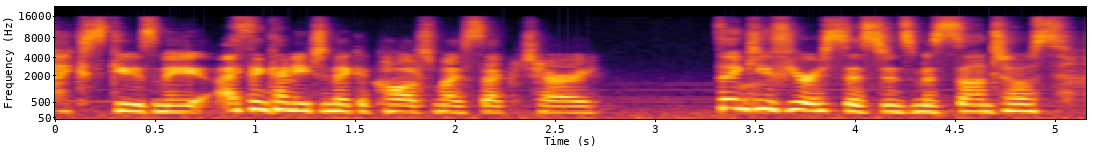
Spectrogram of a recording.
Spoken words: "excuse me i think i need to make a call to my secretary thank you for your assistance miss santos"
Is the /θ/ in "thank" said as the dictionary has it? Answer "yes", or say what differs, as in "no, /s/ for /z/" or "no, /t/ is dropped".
yes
